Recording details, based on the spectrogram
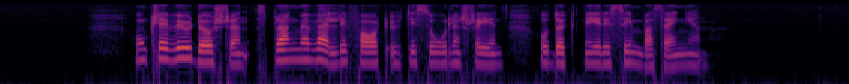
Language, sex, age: Swedish, female, 52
